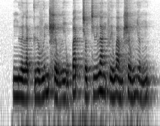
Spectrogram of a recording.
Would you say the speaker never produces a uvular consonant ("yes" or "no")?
yes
